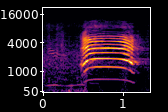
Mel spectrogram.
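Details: White-tailed deer fawn crying and calling for its mother as it is released: one loud, nasal, harmonic bleat lasting about half a second, held level then dropping slightly at the end, with a woman's voice before and after.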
